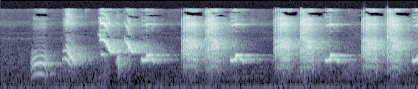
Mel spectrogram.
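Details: Drongo (srigunting krantil) master song for tutoring other songbirds: quick descending whistles lead into a dense run of harsh, buzzy chattering notes about every quarter second, with flowing water in the background.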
